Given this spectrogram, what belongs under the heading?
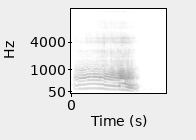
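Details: Snoring: a single drawn-out, tonal, whistling-groaning breath that rises slightly in pitch before stopping.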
